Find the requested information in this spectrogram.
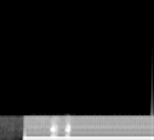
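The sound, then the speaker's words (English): A telephone gives a steady electronic tone that starts abruptly after a moment of silence and holds at an even, fairly loud level to the end. “who's got the phone ringing the phone?”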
